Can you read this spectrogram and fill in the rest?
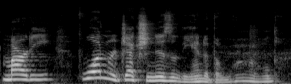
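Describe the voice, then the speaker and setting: Woman playing a lively, earnest teenage girlfriend. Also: fairly low pitch, moderate pace. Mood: encouraging. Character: supportive seventeen-year-old girlfriend, encouraging and earnest. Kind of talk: script table read.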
